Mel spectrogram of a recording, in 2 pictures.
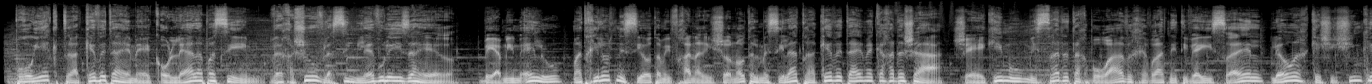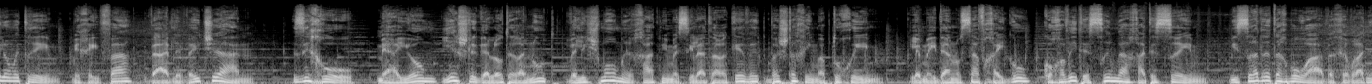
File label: radio; rakevet haemek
